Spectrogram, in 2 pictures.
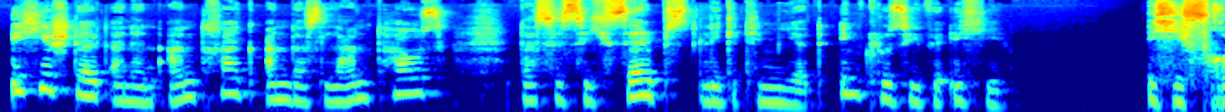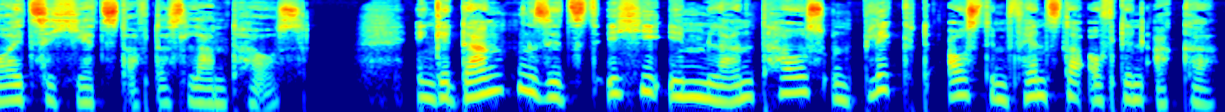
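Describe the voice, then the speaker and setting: A musing female narrator of an absurd literary radio play. She has a low, soft-edged, mellow voice and speaks in deliberate, measured phrases, recorded very dry and close. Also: lively intonation, breathy edge, dry recording. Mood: musing, wry. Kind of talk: literary audio drama narration.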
